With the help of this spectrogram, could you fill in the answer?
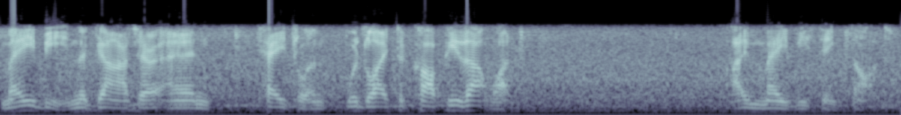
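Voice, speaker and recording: At a very slow pace, a man with a fairly low pitch and ordinary pitch variation speaks over noticeable background noise. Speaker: commentator. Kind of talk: commentary. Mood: aggrieved, critical. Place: garden. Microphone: phone near.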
